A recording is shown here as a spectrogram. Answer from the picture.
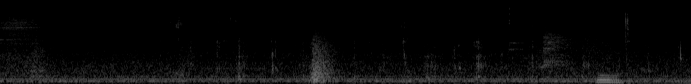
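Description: A person chewing food at close range, with soft, faint crunches and one louder short noise about three seconds in. A brief low 'mm' comes near the end.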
